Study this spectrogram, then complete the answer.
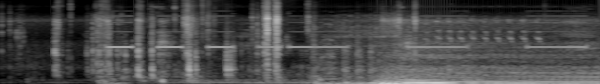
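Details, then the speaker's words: Toyota Corolla with intermittent no-start, after reseating a relay suspected of oxidation or excess resistance: door chime, key, brief crank, engine catches into steady idle; normal start. "And it starts. So, it's either the fact that that one, this relay has a little bit too much resistance on it, which it can affect your circuit that way."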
